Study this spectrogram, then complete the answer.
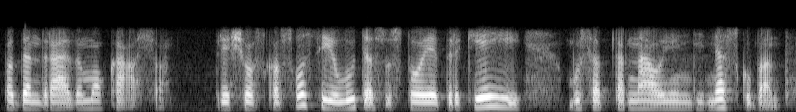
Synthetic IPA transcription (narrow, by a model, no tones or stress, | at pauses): pɐbʲɛnd̪ɾɑːʋʲɪmoːkɑ̰ːso̰ | pʲɾʲiɛʃʲoːskɐsoːsiɪlˠut̪ʲɛsʊst̪oːjɛpʲɪɾʲkʲeːjɛɪbʊsɐp̚t̪ɐɾnɐʊjɪnʲt̪ʲɪnʲæskʊbɐ̰nt̪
